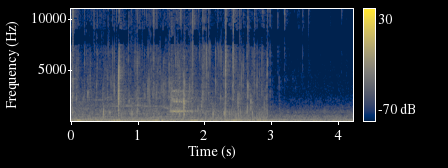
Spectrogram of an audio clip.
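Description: Soup bubbling in a clay pot, with light clicks of chopsticks against the pot. The sound thins out about three seconds in.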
